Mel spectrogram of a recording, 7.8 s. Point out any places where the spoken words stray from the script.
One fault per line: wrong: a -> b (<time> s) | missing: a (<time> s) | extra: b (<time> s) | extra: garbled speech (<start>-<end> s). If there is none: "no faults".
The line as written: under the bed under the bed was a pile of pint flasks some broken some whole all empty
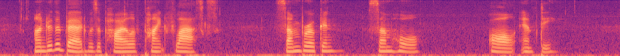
missing: under the bed (1.1 s)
